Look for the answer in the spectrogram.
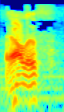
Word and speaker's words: Aleph: Now, the first verse, as I said, is an acrostic psalm, and it's the letter A, pronounced Aleph.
